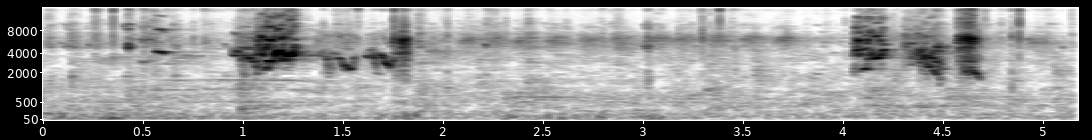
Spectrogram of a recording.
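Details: Budgerigar song meant to stimulate mating, heard as two short bursts of high, scratchy chirping and chatter separated by quiet, with faint background hiss.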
